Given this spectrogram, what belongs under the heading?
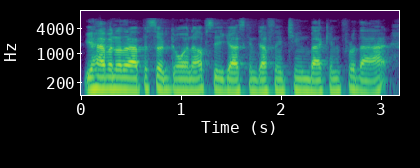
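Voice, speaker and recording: A man's voice: mid-range voice, level tone, racing. Livestream co-host, male, Urdu first language, loose and chatty, slightly muffled stream sound. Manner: chatty, self-correcting, laughs often. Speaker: podcast co-host. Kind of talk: casual livestream chat.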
